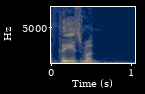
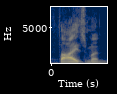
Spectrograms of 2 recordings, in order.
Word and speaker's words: Theismann: Your name is now pronounced Thiesmann." So, that's how you call Joe Theismann, Joe Thiesmann.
